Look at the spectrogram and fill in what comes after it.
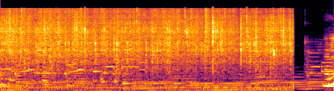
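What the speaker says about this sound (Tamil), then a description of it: "இப்ப நம்ம தவா மேல இதை போட்டுடலாம். இதை இப்படி திருப்பி திருப்பி போடுங்க." Paneer tikka frying in oil on a tawa gives a continuous close sizzle with a few light scraping touches, cutting off abruptly near the end before a brief clatter, with no talk.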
